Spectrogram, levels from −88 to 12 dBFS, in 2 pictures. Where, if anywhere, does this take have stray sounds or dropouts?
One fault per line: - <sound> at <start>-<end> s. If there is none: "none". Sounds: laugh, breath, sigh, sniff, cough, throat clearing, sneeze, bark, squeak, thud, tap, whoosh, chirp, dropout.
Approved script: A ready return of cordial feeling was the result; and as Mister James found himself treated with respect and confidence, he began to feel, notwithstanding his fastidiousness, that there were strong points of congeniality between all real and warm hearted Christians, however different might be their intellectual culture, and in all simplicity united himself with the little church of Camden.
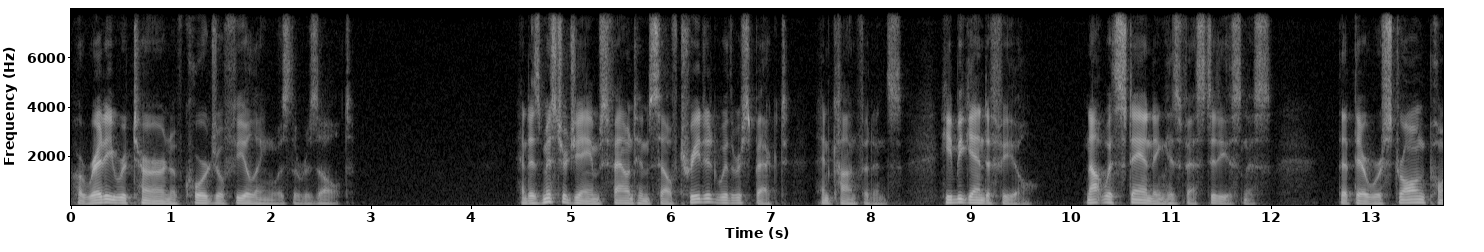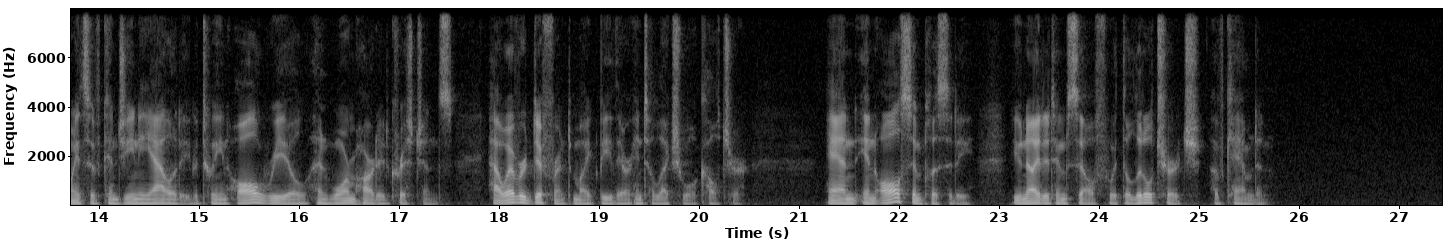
none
